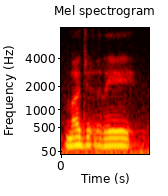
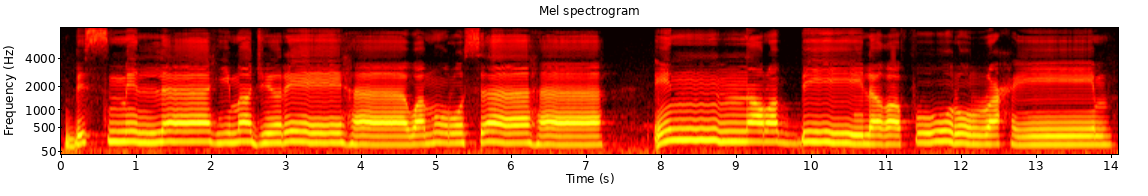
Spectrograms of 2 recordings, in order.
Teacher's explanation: Little bit longer, okay, because you are inclining, making a imala.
